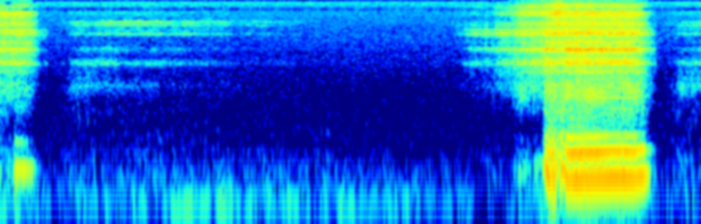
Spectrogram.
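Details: Loud, deep, rattling snore on an inhalation after a long quiet pause, heavy sleep snoring from a man who says he does not snore.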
